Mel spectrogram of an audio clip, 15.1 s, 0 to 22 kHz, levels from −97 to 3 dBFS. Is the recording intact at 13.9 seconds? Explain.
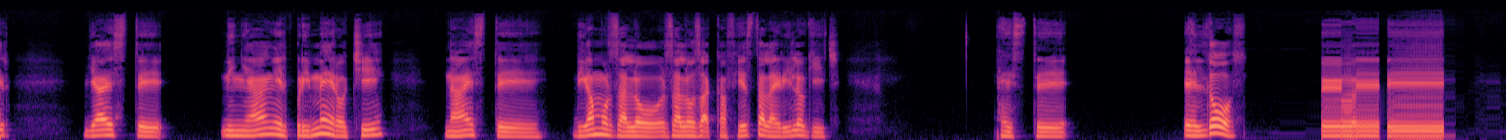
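No. From 12.81 to 15.06 s the speech is a rigid 66.8 Hz metallic buzz, robotic sound from repeated short buffers, likely a 15 ms chunk looped throughout.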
